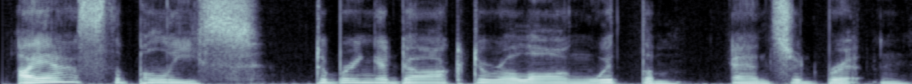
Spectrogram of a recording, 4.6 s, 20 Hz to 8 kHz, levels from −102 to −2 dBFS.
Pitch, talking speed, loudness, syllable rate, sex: 155 Hz, 170 wpm, -19 LUFS, 5.3 syllables/s, male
